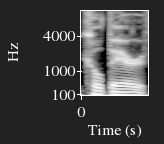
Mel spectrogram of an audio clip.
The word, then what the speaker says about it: Colbert: You only say Colbert if you're from France.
